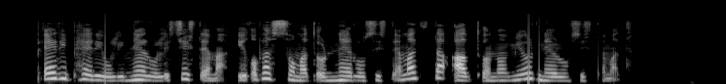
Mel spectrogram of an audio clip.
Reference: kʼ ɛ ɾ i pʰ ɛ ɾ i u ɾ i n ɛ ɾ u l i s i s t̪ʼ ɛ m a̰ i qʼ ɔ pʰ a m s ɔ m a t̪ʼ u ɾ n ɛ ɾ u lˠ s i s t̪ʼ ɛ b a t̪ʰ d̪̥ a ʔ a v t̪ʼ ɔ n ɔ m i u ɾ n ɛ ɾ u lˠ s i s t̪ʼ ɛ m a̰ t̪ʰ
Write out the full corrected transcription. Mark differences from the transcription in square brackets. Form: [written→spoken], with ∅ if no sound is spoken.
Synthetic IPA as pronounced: [kʼ→pʼ] ɛ ɾ i pʰ ɛ ɾ i u [ɾ→l] i n ɛ ɾ u l i s i s t̪ʼ ɛ m a̰ i qʼ ɔ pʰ a [m→∅] s ɔ m a t̪ʼ u ɾ n ɛ ɾ u lˠ s i s t̪ʼ ɛ [b→m] a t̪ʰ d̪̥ a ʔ a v t̪ʼ ɔ n ɔ m i u ɾ n ɛ ɾ u lˠ s i s t̪ʼ ɛ m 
